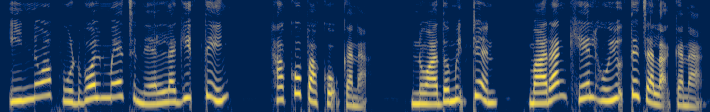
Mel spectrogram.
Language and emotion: Santali, happy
